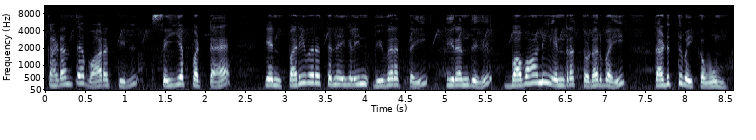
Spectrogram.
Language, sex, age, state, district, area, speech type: Tamil, female, 30-45, Tamil Nadu, Tiruvarur, rural, read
